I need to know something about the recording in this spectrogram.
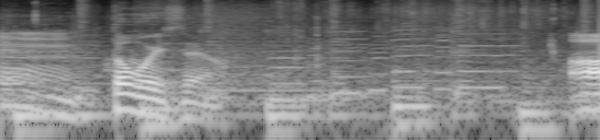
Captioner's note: rummaging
